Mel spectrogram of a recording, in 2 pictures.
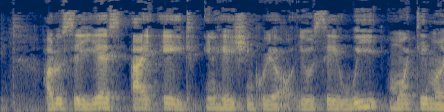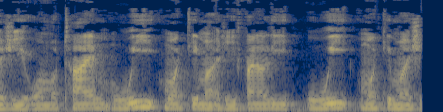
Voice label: Wi mwen te manje pronunciation, Haitian Creole; Yes I ate in Haitian Creole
